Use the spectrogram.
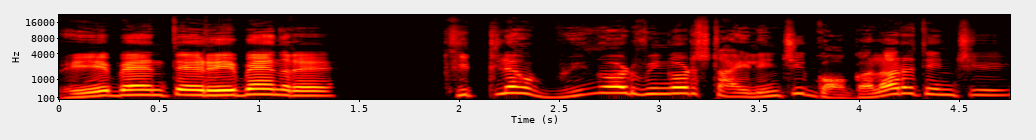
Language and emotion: Goan Konkani, surprised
